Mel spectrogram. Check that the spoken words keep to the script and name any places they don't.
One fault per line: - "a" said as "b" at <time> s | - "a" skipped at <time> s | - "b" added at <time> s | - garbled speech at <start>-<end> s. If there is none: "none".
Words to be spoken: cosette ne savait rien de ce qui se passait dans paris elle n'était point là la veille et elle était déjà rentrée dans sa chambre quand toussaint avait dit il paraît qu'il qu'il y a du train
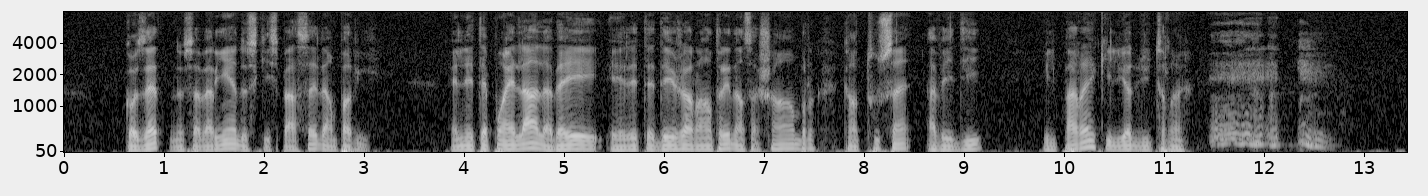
- "qu'il" skipped at 10.5 s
